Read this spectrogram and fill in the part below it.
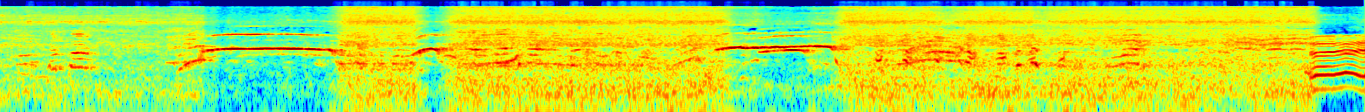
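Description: Water sloshes and splashes continuously as a group of people bathe outdoors, with loud, busy watery noise and voices calling and talking over it throughout.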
